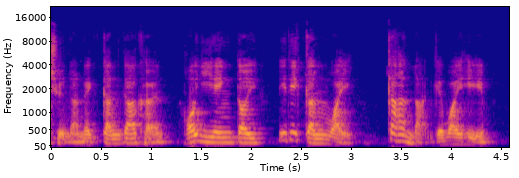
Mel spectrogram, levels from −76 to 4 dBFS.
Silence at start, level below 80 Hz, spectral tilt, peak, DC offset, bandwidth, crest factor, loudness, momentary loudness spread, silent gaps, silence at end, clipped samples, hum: 0 s; -58 dBFS; -5.5 dB/octave; -4 dBFS; under 0.1%; 14 kHz; 16 dB; -19 LUFS; 6 LU; none; 0.2 s; under 0.1%; none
